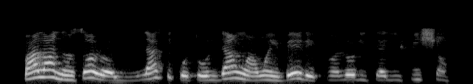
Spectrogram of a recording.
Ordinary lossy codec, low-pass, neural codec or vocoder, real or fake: Opus, 24 kbps; 5.4 kHz; none; real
